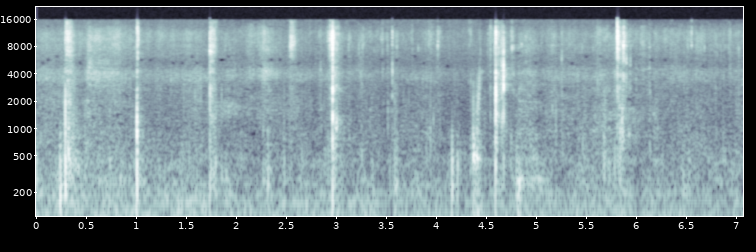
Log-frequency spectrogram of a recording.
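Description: Close-up eating sounds of soft cream-filled bread coated in meat floss: wet mouth clicks and smacks while chewing, spaced roughly a second apart. Soft tearing of the bread by hand comes in around the middle.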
